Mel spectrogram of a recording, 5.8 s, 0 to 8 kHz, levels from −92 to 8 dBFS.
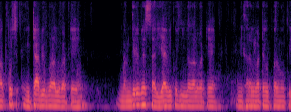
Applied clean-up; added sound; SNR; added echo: neural separator model SepFormer DNS4.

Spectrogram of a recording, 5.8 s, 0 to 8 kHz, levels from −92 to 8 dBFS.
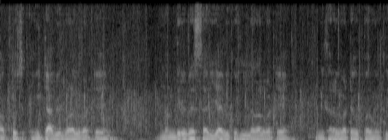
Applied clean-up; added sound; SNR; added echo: none; Applause; 18 dB; reverberation time 1.1 s.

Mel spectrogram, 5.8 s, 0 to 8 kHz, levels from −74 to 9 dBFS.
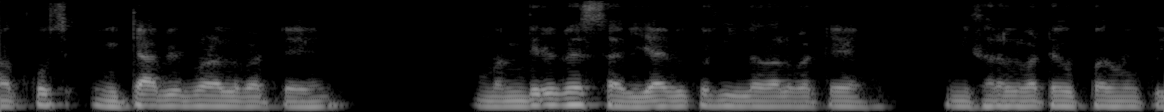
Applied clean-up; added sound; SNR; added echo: neural mask model DeepFilterNet 3.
